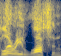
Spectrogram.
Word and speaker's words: Lawson: My guest, Larry Lawson, was so annoyed that I mispronounced his name, he hung up on me. No, it is Larry Lawson, for those of you who are keeping score at home.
